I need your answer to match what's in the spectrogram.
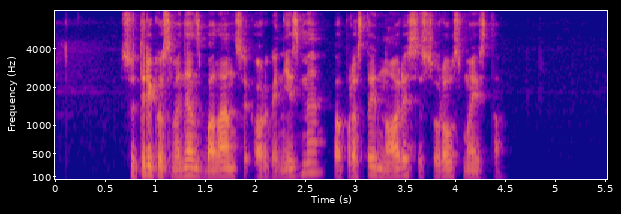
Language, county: Lithuanian, Vilnius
